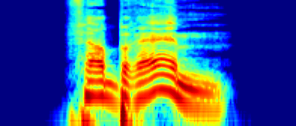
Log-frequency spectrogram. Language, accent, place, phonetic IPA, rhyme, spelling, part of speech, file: German, Germany, Berlin, [fɛɐ̯ˈbʁɛːm], -ɛːm, verbräm, verb, De-verbräm.ogg
- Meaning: 1. singular imperative of verbrämen 2. first-person singular present of verbrämen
